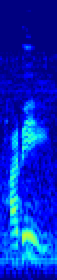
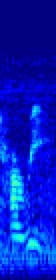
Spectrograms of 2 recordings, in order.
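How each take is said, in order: First: The R is a quick tap like D. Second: The R is a smooth American R. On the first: The speaker calls it right. "the R changes to a rolled R or a D" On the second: The speaker calls it wrong. "if you were to pronounce it in our American way of speaking"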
